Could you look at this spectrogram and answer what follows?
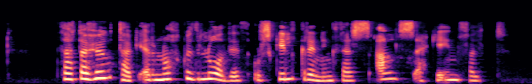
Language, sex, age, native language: Icelandic, female, 30-39, Icelandic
